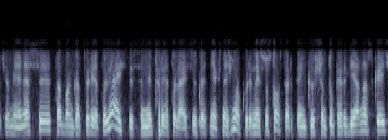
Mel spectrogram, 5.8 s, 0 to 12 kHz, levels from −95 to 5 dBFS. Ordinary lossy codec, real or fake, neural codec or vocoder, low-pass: MP3, 96 kbps; real; none; 7.2 kHz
